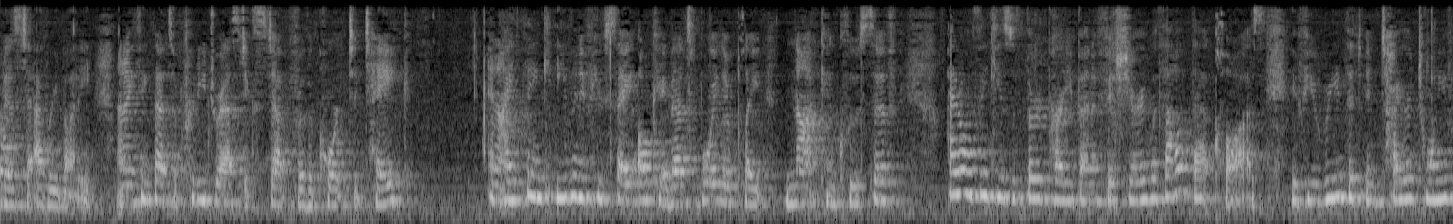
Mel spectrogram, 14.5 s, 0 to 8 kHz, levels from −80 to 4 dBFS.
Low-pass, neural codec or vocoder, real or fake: 7.2 kHz; none; real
